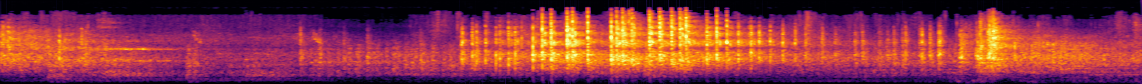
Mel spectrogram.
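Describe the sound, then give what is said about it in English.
Heavy gunfire during a night of fighting in Rafah: many sharp, rapid cracks in dense bursts over a constant rumbling background, thickest in the middle and again near the end. “But Israeli fire was overwhelming, relentless, and hugely dangerous to civilians.”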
